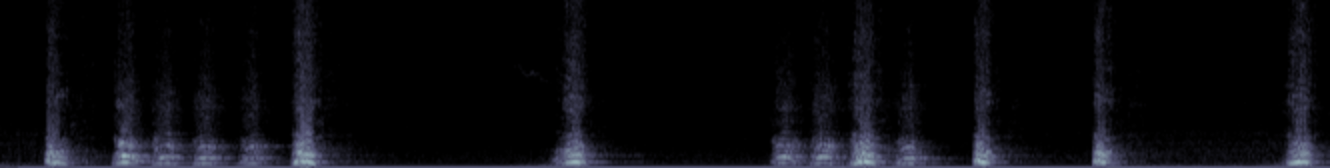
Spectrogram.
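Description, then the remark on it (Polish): Dogs bark in the distance in the countryside, an irregular run of short yelps and sharper single barks echoing across open space, with brief pauses between bursts and no voices. “Roznoszone się w przestrzeni szczekanie psów.”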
